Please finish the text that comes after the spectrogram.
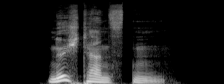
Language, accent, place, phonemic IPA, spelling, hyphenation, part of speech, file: German, Germany, Berlin, /ˈnʏçtɐnstən/, nüchternsten, nüch‧tern‧s‧ten, adjective, De-nüchternsten.ogg
- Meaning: 1. superlative degree of nüchtern 2. inflection of nüchtern: strong genitive masculine/neuter singular superlative degree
